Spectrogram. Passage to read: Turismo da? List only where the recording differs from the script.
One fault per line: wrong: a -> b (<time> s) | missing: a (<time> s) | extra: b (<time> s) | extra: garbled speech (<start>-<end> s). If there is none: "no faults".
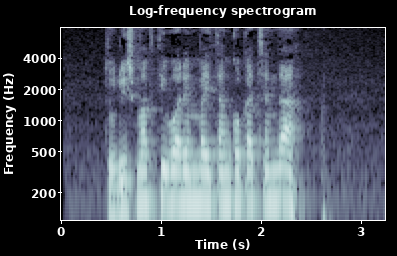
extra: aktiboaren baitan kokatzen (0.8 s)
